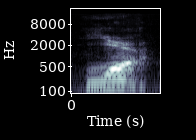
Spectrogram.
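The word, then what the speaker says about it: е: Next is yeah. And this looks like an E, but it has the yeah sound to it.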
